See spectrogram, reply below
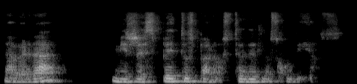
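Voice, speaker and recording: A man telling a story to a gathering, acting out the dialogue with lively shifts in his voice. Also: medium pitch, unhurried, reverberant, very noisy. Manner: animated, acts out dialogue. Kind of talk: storytelling talk.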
